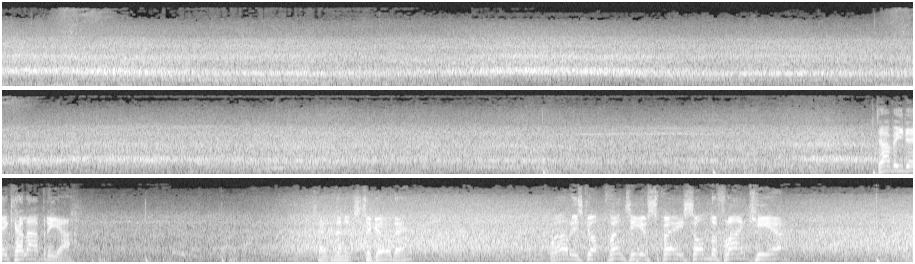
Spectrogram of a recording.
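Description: A large crowd chants and roars in a stadium.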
